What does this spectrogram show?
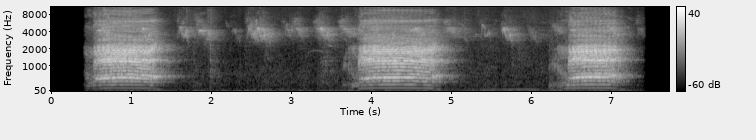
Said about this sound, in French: I can hear a sheep.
